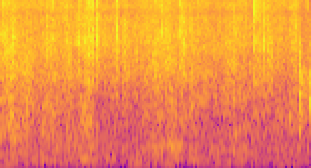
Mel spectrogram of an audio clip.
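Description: Sheets of paper rustling and pages being turned close to a table microphone: a steady crackling hiss broken by many small sharp crinkles.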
